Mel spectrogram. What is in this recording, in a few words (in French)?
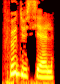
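"feu du ciel", French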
